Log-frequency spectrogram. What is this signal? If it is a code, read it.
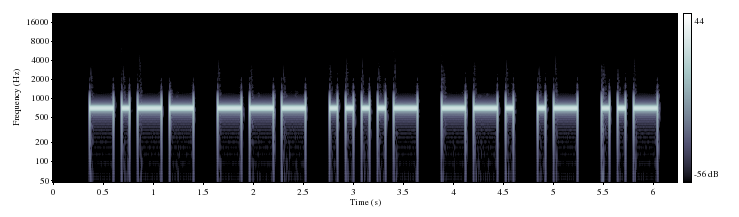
Morse code, heard as a keyed tone, about 15 wpm, 700 Hz. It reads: YO4GAU
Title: DXCC-100 Call Signs - 6 Characters - Repeated 3x - 15wpm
